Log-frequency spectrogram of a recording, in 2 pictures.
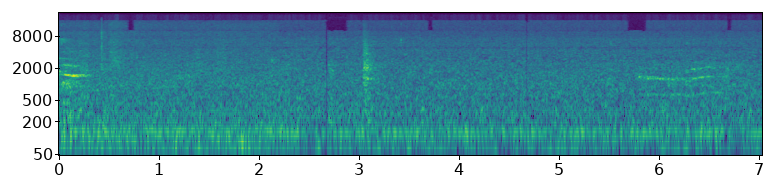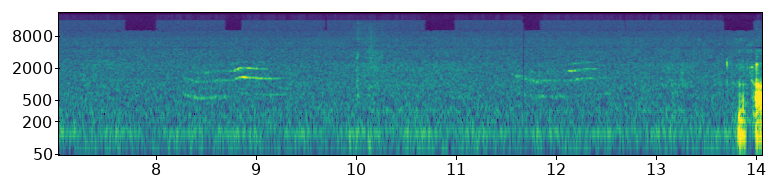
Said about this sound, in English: Apologies if you can hear my cat meowing.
